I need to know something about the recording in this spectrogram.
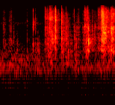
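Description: Pleated paper cupcake liners crinkling and rustling as one is pulled off a nested stack by hand, a run of light crackles starting about half a second in.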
